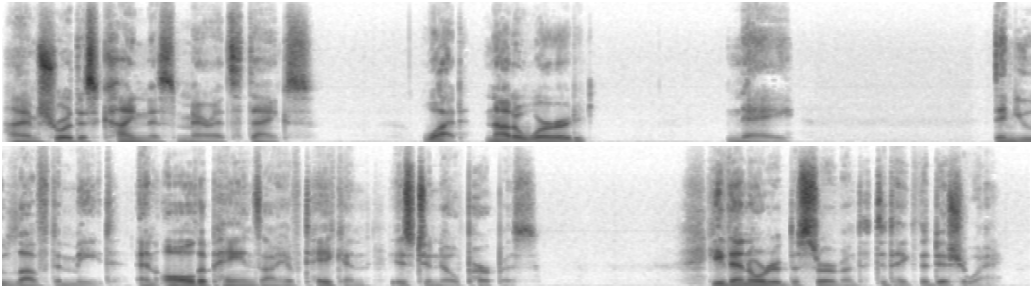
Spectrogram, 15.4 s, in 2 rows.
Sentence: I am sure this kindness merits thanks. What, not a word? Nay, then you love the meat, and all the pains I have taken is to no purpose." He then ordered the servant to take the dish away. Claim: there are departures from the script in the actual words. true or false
false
